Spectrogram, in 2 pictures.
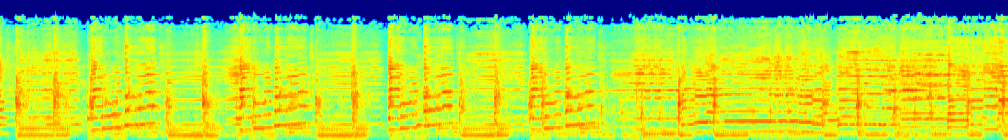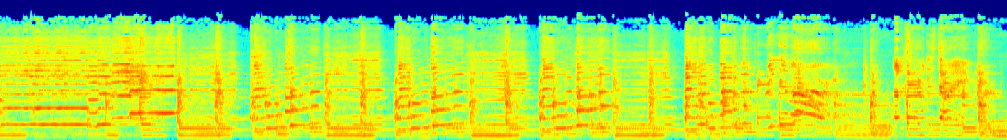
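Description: Live instrumental trio of saxophone, violin and acoustic guitar playing together, sax and bowed violin lines over a steady pulse of low notes about once a second.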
